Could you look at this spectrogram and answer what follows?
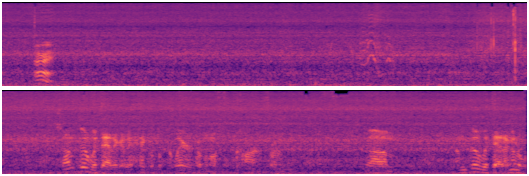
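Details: Normal idle after replacing a faulty throttle body that caused a stubborn check engine light: low, steady engine hum with no misses, knocks or stumbles under faint voices; no codes, runs great.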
